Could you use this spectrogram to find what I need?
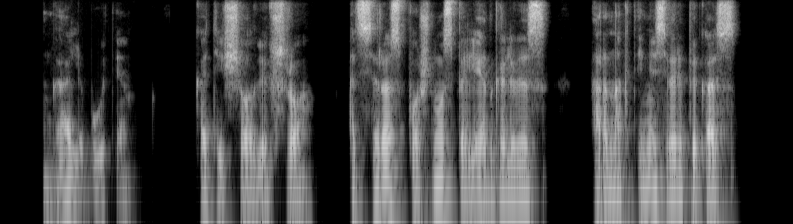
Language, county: Lithuanian, Marijampolė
